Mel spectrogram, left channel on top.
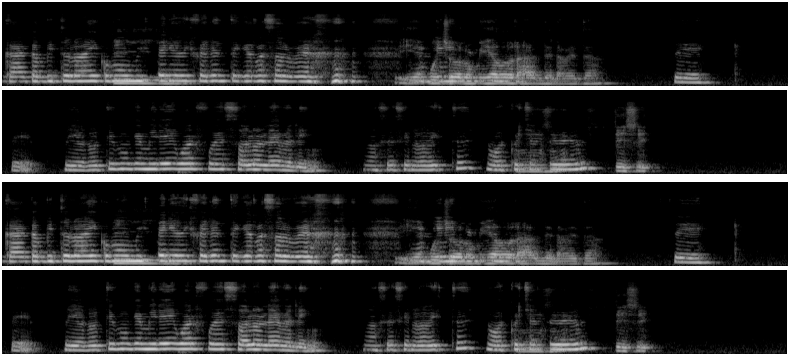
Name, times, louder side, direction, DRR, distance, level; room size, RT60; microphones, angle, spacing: voice 1, 0.0-5.1 6.7-7.1 8.0-8.2 8.5-11.0 11.5-13.8, right 3 dB, 20° right, 0.4 m, -23 dB
voice 2, 1.1-1.8 3.9-6.0 13.0-13.6 14.0-14.3, equal, 55° left, 0.9 m, -28 dB
3.2 x 2.8 x 3.5 m
head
